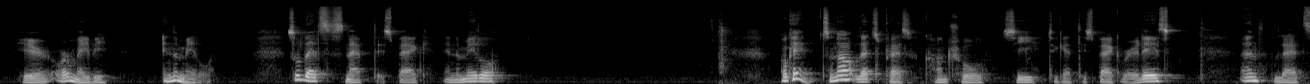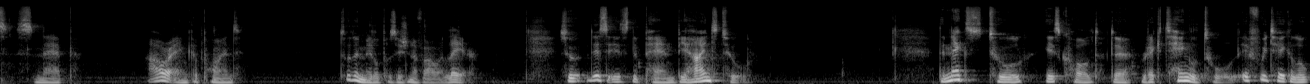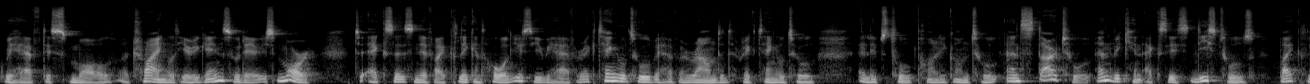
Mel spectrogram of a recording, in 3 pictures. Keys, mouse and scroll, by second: 9.0 ctrl+z, 13.2-19.9 drag.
